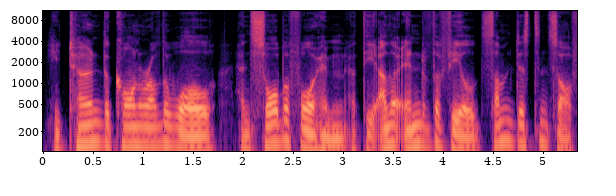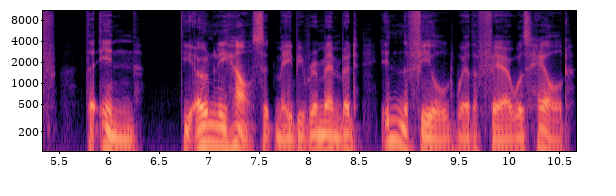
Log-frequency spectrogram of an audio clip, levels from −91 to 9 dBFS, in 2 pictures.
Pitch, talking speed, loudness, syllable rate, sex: 100 Hz, 210 wpm, -18 LUFS, 5.5 syllables/s, male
